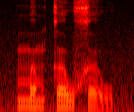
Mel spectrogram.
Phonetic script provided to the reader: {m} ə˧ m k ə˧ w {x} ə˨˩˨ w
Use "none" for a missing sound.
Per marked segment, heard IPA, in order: m, x

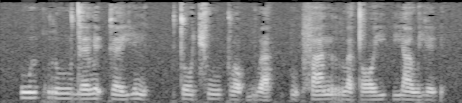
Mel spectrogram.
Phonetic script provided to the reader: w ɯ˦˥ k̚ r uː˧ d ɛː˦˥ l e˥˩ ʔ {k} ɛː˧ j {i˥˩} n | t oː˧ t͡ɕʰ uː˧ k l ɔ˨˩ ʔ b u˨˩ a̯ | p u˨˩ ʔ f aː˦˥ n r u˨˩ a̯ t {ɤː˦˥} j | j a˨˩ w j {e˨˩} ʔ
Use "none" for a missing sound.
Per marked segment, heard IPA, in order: k, i˥˩, ɔː˦˥, e˨˩

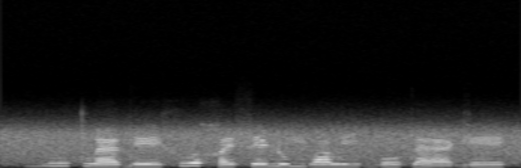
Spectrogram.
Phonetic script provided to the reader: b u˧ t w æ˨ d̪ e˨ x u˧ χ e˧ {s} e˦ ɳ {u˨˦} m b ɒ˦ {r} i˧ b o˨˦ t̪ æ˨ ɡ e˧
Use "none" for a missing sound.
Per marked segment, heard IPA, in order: s, u˦, l

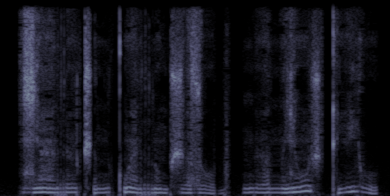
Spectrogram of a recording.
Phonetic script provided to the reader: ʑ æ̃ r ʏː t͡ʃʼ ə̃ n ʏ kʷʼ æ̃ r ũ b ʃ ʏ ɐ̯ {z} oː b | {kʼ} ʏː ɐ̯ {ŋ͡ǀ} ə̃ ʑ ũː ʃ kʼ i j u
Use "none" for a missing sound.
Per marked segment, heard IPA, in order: z, ŋ, n

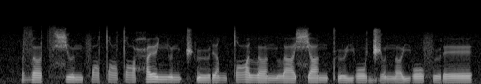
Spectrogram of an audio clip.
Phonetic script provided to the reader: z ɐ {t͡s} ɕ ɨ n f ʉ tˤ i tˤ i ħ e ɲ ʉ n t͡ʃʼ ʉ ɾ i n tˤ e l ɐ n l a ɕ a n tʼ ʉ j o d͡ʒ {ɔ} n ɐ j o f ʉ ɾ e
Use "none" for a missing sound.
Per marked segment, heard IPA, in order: t͡s, ɵ

